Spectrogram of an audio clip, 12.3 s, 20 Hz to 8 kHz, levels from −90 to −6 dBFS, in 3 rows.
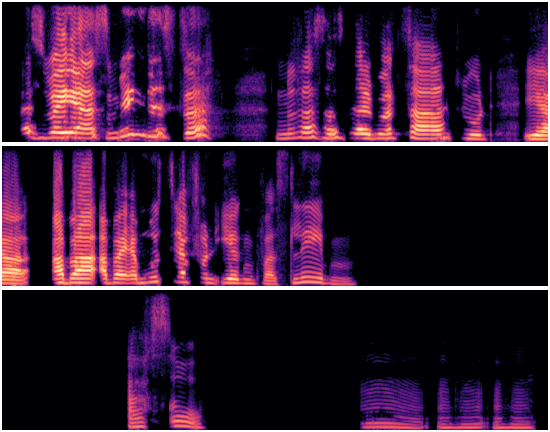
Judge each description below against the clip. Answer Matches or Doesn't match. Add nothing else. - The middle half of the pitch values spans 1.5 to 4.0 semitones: Doesn't match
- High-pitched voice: Matches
